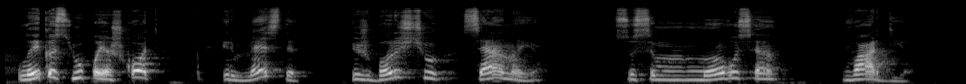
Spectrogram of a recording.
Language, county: Lithuanian, Kaunas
